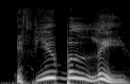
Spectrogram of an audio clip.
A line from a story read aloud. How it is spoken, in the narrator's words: he shouted to them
